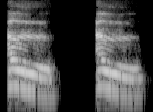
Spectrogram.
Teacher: নিচে জিহ্বা উপরের দাঁতের সঙ্গে হালকা টাচ করবে। এল, এল। এল সাউন্ডস লাইক লা।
